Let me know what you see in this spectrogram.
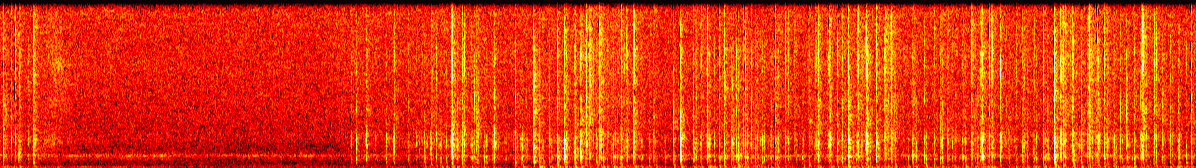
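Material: Aluminum, silicone.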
